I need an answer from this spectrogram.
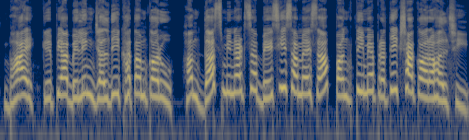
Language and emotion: Maithili, angry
